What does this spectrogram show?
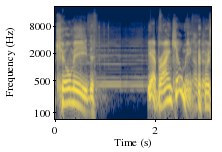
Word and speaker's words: Kilmeade: It's Kilmeade. Kilmeade.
